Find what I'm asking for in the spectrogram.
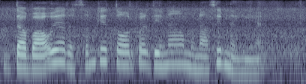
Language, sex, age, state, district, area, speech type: Urdu, female, 18-30, Delhi, North East Delhi, urban, spontaneous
